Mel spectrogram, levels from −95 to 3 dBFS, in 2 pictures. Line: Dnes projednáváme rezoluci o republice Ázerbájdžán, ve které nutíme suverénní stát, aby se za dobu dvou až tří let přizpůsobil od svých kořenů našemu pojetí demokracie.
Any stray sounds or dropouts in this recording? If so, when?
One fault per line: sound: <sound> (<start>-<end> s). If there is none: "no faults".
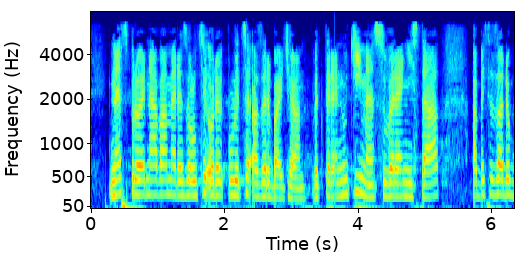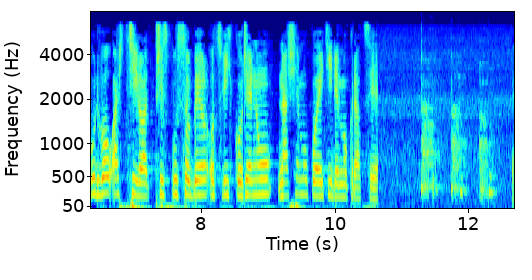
sound: cough (11.2-12.5 s)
